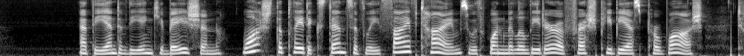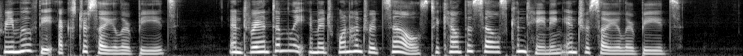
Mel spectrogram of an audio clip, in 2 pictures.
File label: Voiceover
